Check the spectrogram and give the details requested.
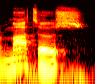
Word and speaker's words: Matos: off so MOS is up to bat or Matos that's how you say his name Luis Matos and the one two is outside for ball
